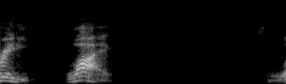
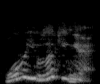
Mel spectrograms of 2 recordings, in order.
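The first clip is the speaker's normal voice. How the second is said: disbelieving question; 9 semitones higher than usual. Retold or imitated. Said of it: "I'm like".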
